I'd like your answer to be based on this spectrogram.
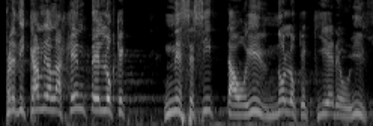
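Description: A man preaching a sermon with passion, swinging between loud cries and low, intense passages. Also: slow pace, gravelly. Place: church. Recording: long reverb of a church hall.

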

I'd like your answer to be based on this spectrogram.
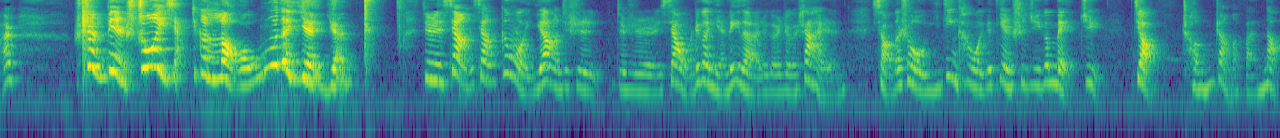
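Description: Woman, animated storyteller, bright sharp tone. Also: on the high side, echoey room. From Shanghai. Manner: animated storytelling, laughs often. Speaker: video creator discussing a film. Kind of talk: casual chat.

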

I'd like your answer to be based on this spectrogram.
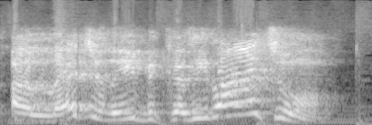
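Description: A man with a high voice argues emphatically in a sports panel debate. He presses his point again and again, with faint music playing behind him. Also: sing-song, fast, sharp tone, rough recording. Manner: emphatic, hammers the same point. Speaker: sports talk co-host.

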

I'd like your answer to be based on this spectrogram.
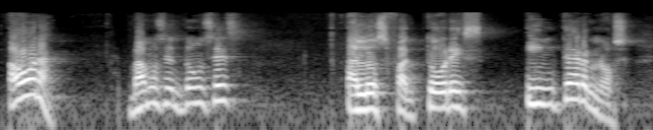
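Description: With a high-pitched voice and big swings in pitch, this man from Cuba in his forties speaks slowly as he teaches a recorded online course. He stands before a studio screen wearing a lapel mic, earnest in tone and fond of rhetorical questions.

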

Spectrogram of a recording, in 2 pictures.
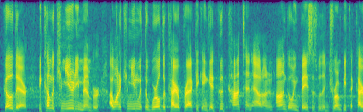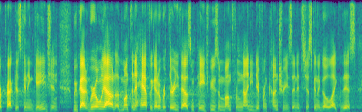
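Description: Bright, impassioned man on a stage. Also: fast, hardly any pauses, clean tone. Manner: impassioned, rises in pitch for emphasis. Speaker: seminar speaker. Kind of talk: motivational seminar talk. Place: conference hall stage. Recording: large hall with long reverb.

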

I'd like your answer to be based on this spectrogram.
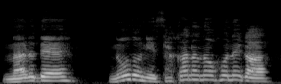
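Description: A man voicing a brusque, impatient male Gryphon in a storybook reading, talking quickly and gruffly. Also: high voice.

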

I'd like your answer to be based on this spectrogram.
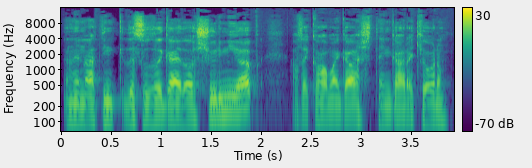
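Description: Excitable young man with a mellow voice. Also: lowish voice, racing. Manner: excitable, rambling, repeats himself. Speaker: gaming YouTuber. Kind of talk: gameplay commentary voice-over.

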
